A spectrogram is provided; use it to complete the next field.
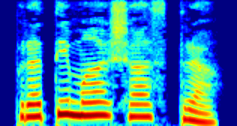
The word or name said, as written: ಪ್ರತಿಮಾಶಾಸ್ತ್ರ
